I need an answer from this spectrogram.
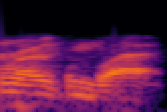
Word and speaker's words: Rosenblatt: Is that the correct pronunciation? Rosenblatt? Yeah, Rosenblatt.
